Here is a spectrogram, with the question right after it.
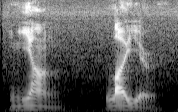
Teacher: grow bigger okay and the second one is palatal our tongue tries to touch the palatal zone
